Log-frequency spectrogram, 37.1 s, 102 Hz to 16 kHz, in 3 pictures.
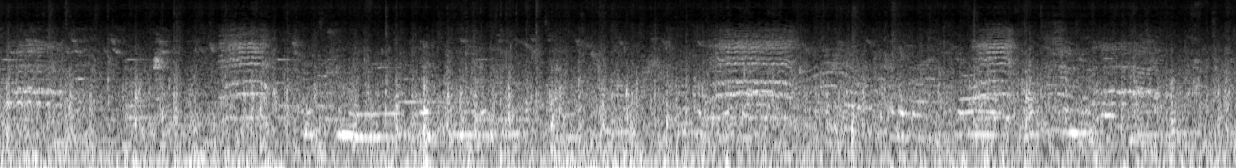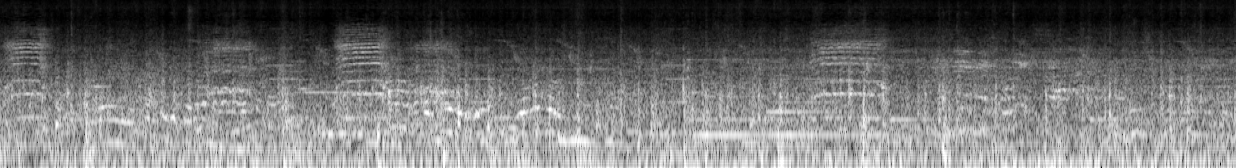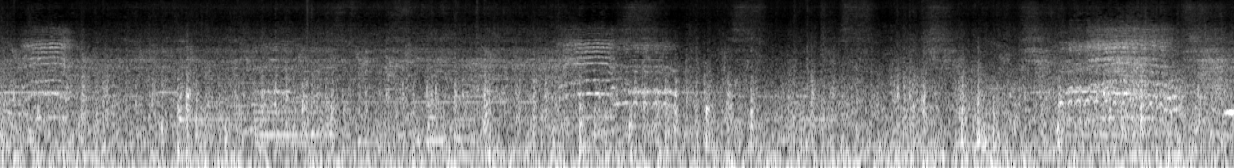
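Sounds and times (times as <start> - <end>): animal bleating: 0.0 - 0.7, 2.2 - 2.8, 7.0 - 8.1, 9.7 - 10.4, 11.0 - 11.7, 12.4 - 13.0, 14.4 - 17.1, 20.3 - 21.3, 24.7 - 25.7, 27.2 - 28.0, 30.3 - 31.6, 35.2 - 36.9.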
